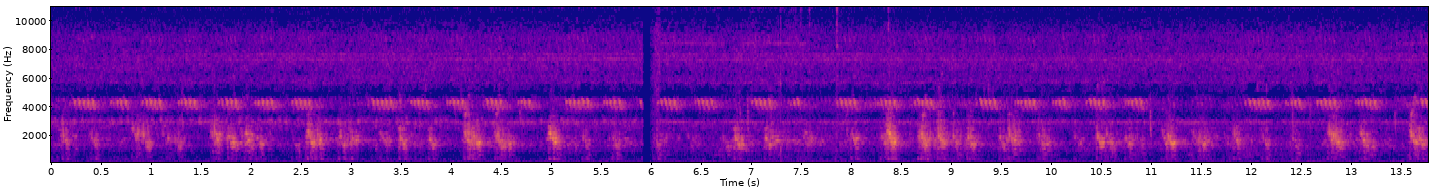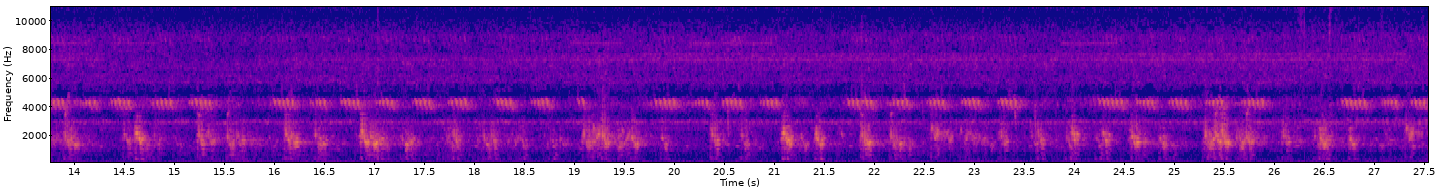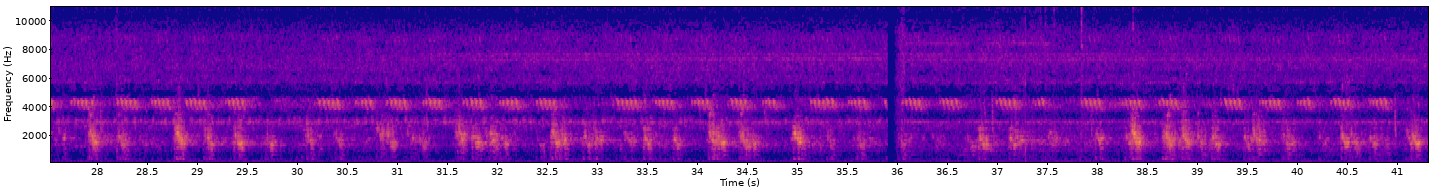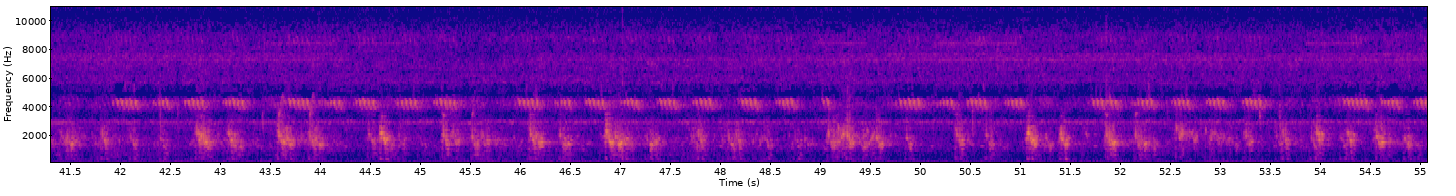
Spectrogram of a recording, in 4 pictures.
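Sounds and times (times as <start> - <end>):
frogs croaking: 0.0 - 55.0.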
